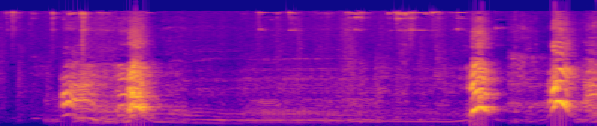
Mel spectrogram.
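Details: Three pet dogs indoors, very vocal and excited as walk time nears, playing noisily: sharp barks at the start and end framing a long, low, steady growl between them.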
